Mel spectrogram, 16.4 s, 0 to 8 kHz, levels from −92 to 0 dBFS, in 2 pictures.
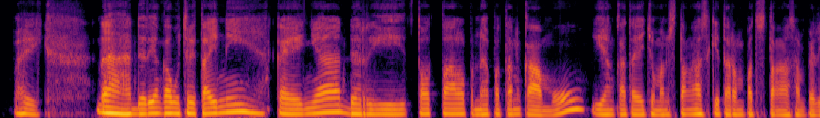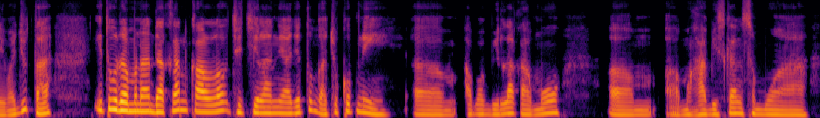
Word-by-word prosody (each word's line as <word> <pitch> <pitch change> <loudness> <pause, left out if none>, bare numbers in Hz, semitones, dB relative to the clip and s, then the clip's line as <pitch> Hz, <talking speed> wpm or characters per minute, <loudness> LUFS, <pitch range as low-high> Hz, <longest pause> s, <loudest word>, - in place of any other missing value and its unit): Baik. 125 -5 -2 0.6
Nah, 140 -5 +7
dari 125 +3 +2
yang 140 - -1
kamu 140 -1 +4
ceritain 135 +1 +2
nih, 165 -4 +1
kayaknya 135 +7 +2
dari 120 -4 -1
total 125 0 -1
pendapatan 115 0 -4
kamu, 120 - -1
yang 115 -1 -3
katanya 115 -1 -2
cuman 110 -2 -3
1/2 115 +4 -3
sekitar 120 -1 -2
Rp4.500.000-Rp5.000.000, 110 - -2 0.4
itu 235 +2 +5
udah 210 - +11
menandakan 190 +3 +4
kalau 180 +2 +3
cicilannya 150 -3 0
aja 155 +3 0
tuh 210 -1 -4
nggak 120 +6 -3
cukup 185 +2 -3
nih. 120 -10 -1 0.2
Mmm, 110 -2 -4
apabila 120 +3 -3
kamu, 125 +6 -1 0.5
mmm, 105 0 -3 0.2
eee, - - -7
menghabiskan 115 +5 -2
semua, 110 -5 -3
125 Hz, 130 wpm, -23 LUFS, 115-150 Hz, 0.6 s, udah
